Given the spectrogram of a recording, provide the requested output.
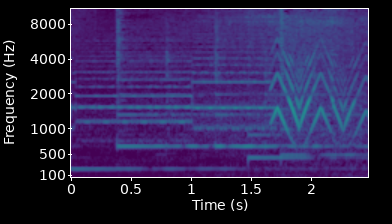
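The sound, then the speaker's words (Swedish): An ambulance siren sounds loud, from an ambulance taking a man to the hospital (lasarettet) in Kalmar, Sweden, on a Sunday in March 2005. It opens with steady sustained tones before breaking into a rapid rising-and-falling wail, with no voices. “En söndag i mars 2005 insjuknar Per-Olof och får åka med ambulans till lasarettet i Kalmar.”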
